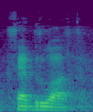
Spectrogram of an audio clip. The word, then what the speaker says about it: Februar: उसके बाद फेब्रुआर।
